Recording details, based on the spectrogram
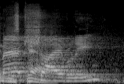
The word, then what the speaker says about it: Matt Shively: But listen, Matt Shively.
